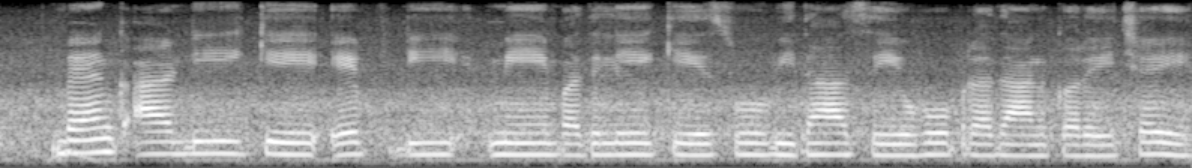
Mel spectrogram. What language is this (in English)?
Magahi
